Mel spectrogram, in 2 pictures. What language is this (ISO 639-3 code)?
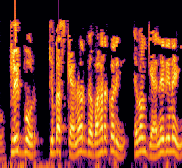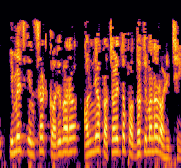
ori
